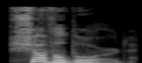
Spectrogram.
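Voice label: "shovelboard", British English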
